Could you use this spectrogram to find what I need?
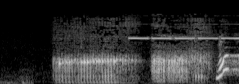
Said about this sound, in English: What? The fire alarm's going off! Oh, my God!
